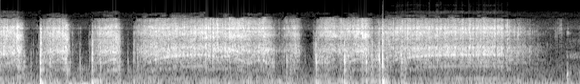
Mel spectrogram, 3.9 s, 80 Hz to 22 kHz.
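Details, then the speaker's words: 1994 Lionel RS3 Happy Holidays (6-18837) motor after cleaning and reassembly, no extra lubrication, run upside down on an old 9-volt battery: spins up to a steady high whir, stops and restarts, smooth and even each time; running well, healthy. "So now this one's running so good."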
